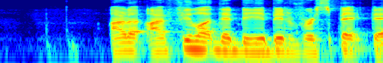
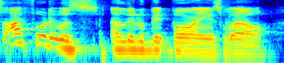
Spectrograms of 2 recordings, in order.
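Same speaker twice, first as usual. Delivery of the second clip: normal talking voice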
